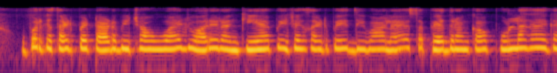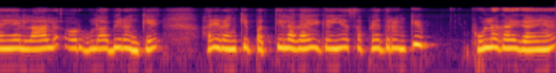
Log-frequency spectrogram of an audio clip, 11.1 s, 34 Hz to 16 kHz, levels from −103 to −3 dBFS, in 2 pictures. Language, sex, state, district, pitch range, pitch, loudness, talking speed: Maithili, female, Bihar, Begusarai, 255-280 Hz, 270 Hz, -24 LUFS, 250 wpm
